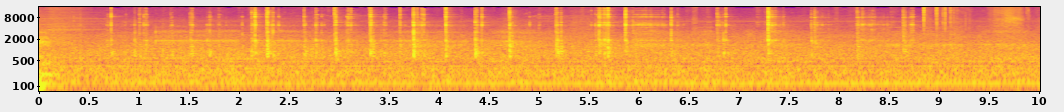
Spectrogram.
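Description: Light, irregular metallic clicks and ticks from fitting and locking the handle into the base of an aluminum motorcycle lift jack.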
